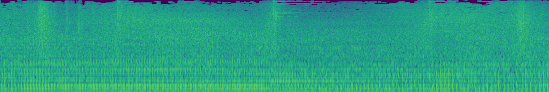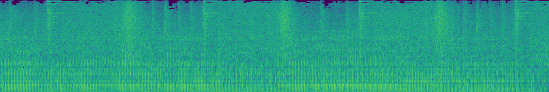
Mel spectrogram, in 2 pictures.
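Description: Small four-stroke minibike engine running under throttle, holding a steady pitch for the first few seconds, then dipping and climbing in pitch again and again as the rider eases off and opens the throttle.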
